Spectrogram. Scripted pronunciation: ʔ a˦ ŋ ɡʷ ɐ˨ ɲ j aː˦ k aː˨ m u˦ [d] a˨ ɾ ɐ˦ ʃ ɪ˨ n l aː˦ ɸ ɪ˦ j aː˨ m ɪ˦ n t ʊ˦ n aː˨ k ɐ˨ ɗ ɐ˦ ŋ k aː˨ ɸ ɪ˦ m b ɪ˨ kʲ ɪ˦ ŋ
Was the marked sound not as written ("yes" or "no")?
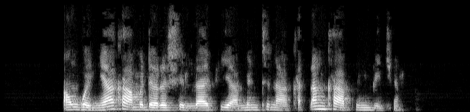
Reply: no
